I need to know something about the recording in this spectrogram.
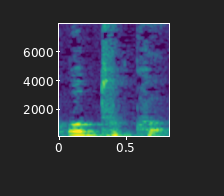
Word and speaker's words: অধ্যক্ষ: শব্দ লিখছি এই শব্দটা কি লিখলাম দেখো তো অধ্যক্ষ অধ্যক্ষ শব্দের উচ্চারণ আমরা লিখব ও দ ও ধ কদ্দ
